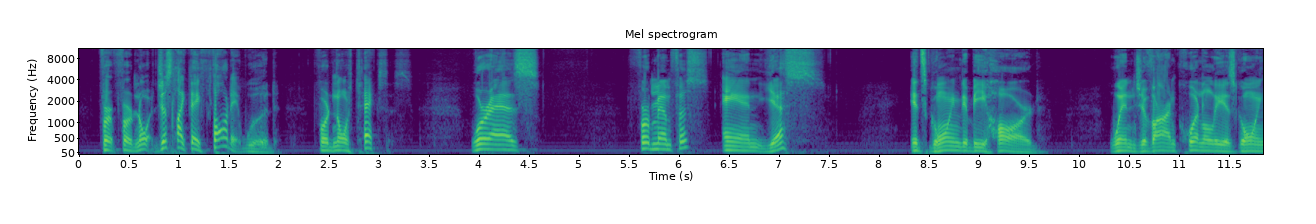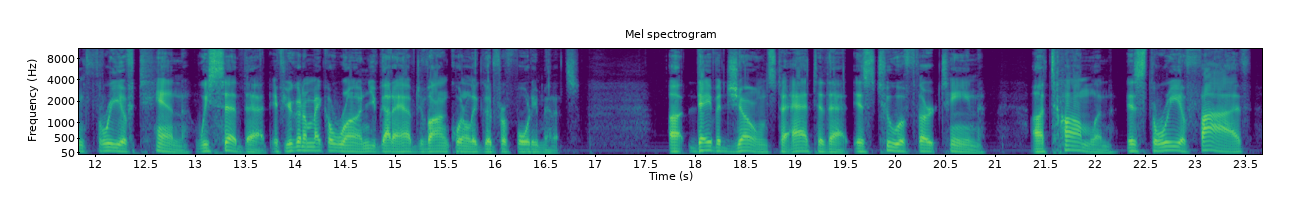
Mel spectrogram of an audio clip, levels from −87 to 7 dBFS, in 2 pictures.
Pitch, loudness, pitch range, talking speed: 115 Hz, -18 LUFS, 100-120 Hz, 170 wpm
